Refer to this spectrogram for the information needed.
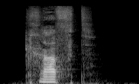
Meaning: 1. power, force, strength 2. force 3. force (soldier) 4. worker, employee
- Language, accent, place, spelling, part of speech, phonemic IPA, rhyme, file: German, Germany, Berlin, Kraft, noun, /kʁaft/, -aft, De-Kraft.ogg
